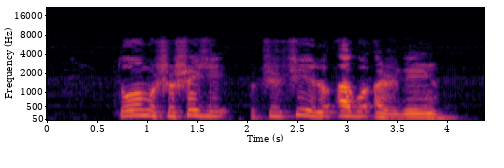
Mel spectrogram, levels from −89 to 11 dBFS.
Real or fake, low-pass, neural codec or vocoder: real; 7.2 kHz; none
